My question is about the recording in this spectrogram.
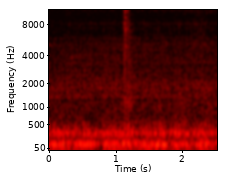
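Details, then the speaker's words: Corsair AIO radiator fan (possibly H140) on a PC, previously sounding awful, now running: steady even low hum with no rattle, scrape or ticking; sounds just fine. "it sounds That sounds just fine."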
